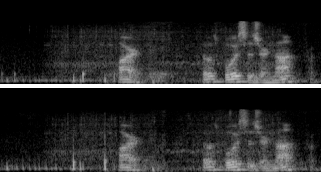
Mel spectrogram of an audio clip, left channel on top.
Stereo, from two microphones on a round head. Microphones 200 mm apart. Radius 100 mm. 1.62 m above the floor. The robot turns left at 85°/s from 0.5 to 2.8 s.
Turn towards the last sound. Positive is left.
turn(degrees=15)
